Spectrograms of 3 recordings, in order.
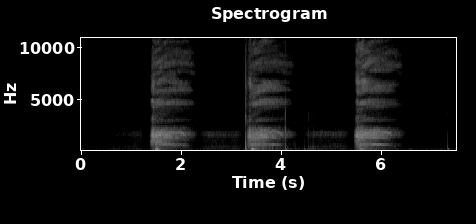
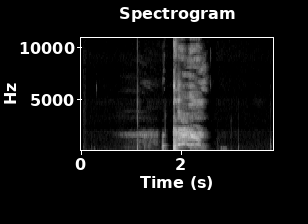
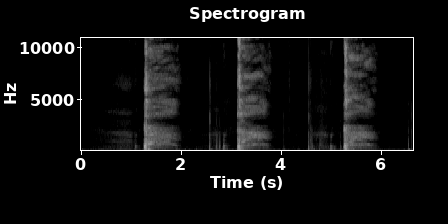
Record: {"exhalation_length": "7.5 s", "exhalation_amplitude": 3343, "exhalation_signal_mean_std_ratio": 0.39, "cough_length": "3.8 s", "cough_amplitude": 31790, "cough_signal_mean_std_ratio": 0.33, "three_cough_length": "6.7 s", "three_cough_amplitude": 8446, "three_cough_signal_mean_std_ratio": 0.29, "survey_phase": "alpha (2021-03-01 to 2021-08-12)", "age": "65+", "gender": "Female", "wearing_mask": "No", "symptom_none": true, "smoker_status": "Ex-smoker", "respiratory_condition_asthma": false, "respiratory_condition_other": false, "recruitment_source": "REACT", "submission_delay": "2 days", "covid_test_result": "Negative", "covid_test_method": "RT-qPCR"}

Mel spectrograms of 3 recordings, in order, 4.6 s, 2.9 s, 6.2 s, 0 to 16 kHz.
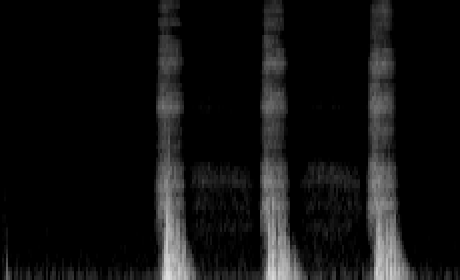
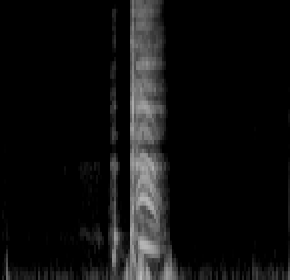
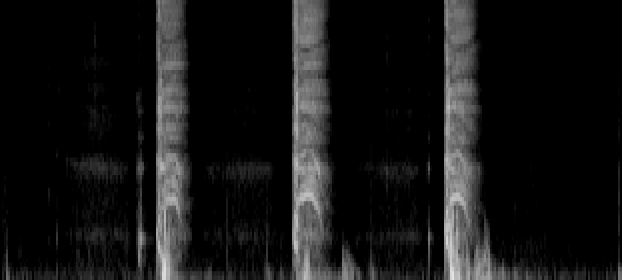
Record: {"exhalation_length": "4.6 s", "exhalation_amplitude": 12129, "exhalation_signal_mean_std_ratio": 0.3, "cough_length": "2.9 s", "cough_amplitude": 8897, "cough_signal_mean_std_ratio": 0.27, "three_cough_length": "6.2 s", "three_cough_amplitude": 20306, "three_cough_signal_mean_std_ratio": 0.25, "survey_phase": "beta (2021-08-13 to 2022-03-07)", "age": "18-44", "gender": "Female", "wearing_mask": "No", "symptom_none": true, "smoker_status": "Never smoked", "respiratory_condition_asthma": false, "respiratory_condition_other": false, "recruitment_source": "REACT", "submission_delay": "1 day", "covid_test_result": "Negative", "covid_test_method": "RT-qPCR", "influenza_a_test_result": "Unknown/Void", "influenza_b_test_result": "Unknown/Void"}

